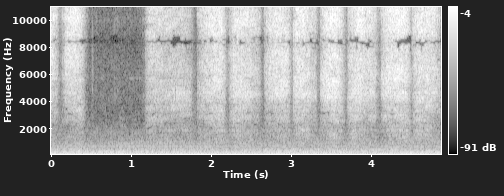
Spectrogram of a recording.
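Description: Carbon-steel blade of a Mora Companion knife scraped back and forth across a wet 1000-grit whetstone in short, quick strokes, about three a second after a short pause near the start, honing the tip.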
